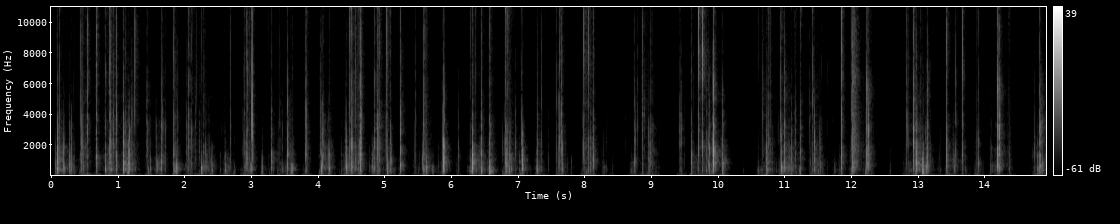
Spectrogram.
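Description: A full paper cane sugar bag, held upright, is squeezed and rubbed with fingertips and nails. It gives dense, bright crinkling and crunching in short bursts separated by brief pauses, with quick, dry crackles that stop almost instantly and almost no low end.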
